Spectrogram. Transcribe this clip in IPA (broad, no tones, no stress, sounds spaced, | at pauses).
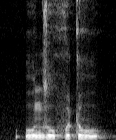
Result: ʔ u n z u f u ʈ u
